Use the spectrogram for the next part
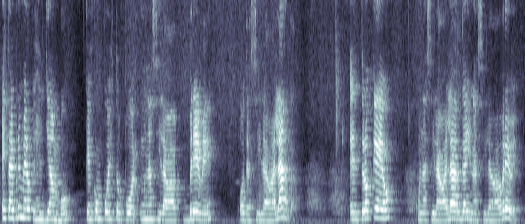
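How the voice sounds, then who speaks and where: A woman's voice: high voice, fairly even intonation, normal speed, bright, forceful tone. A woman teacher explaining a lesson over slides, who asks herself questions and then answers them. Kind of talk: recorded lecture over slides. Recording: echoey room, faint background noise.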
